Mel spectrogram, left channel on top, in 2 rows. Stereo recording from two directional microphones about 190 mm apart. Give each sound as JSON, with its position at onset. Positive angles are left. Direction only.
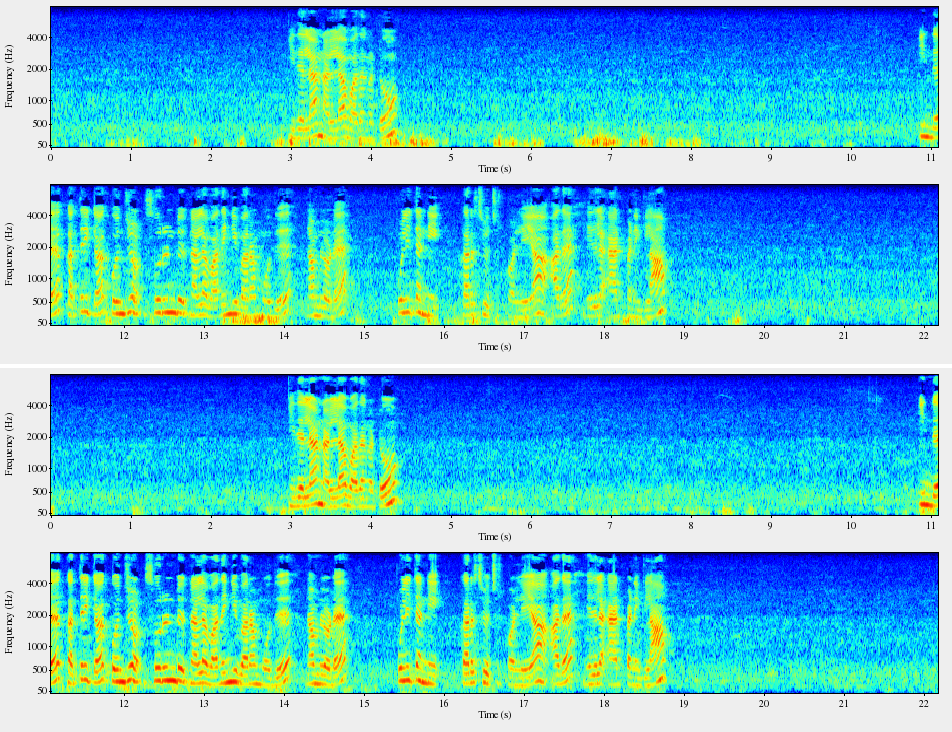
{"t": 3.0, "sound": "speech", "side_deg": -20}
{"t": 10.8, "sound": "speech", "side_deg": -25}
